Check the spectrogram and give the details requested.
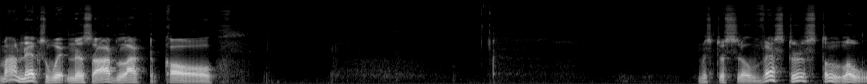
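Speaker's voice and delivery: put-on sing-song old-time Southern orator voice. Acting a lawyer calling the next witness: 1800s southern lawyer voice. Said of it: "His voice reminds me of a Southern lawyer from the eighteen hundreds".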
